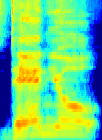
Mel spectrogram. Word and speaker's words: Daniel: And so it was Daniel.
